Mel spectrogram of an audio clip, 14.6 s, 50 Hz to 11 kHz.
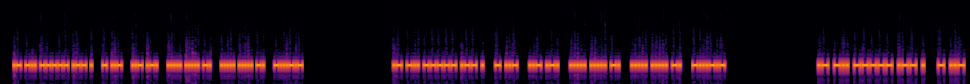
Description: Morse code, heard as a keyed tone, about 49 wpm, 700 Hz. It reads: AD0WE TU UR 55N 55N <BK> AD0WE TU UR 55N 55N <BK> AD0WE TU
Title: Speed-Racing Common QSO Phrases Encore - 40wpm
